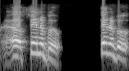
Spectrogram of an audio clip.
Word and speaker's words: Phenibut: Phenibut, if I'm saying that right. It's spelled funny, but it's like PHENBUT.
